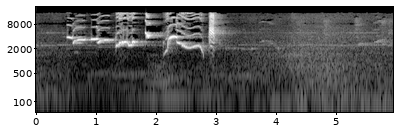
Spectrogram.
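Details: Thick-billed kacer (Oriental magpie-robin) singing a harsh, persistent song full of mimicked phrases: a quick run of loud whistled and slurred notes, some sweeping down sharply, about seven bursts in two and a half seconds, then a low hum.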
